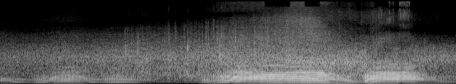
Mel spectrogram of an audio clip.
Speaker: hopefully the fans turn on and hopefully you guys will be able to hear the rasp from the exhaust a little bit better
